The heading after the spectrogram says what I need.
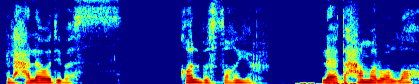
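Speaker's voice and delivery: a lightly voiced man struck by her beauty; dazzled Farid. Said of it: "انبهر من جمالها وقال". (صوت رجل منخفض فيه انبهار خفيف)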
